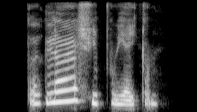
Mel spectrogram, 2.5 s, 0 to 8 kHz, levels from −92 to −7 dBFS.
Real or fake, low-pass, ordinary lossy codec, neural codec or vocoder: fake; 7.2 kHz; Opus, 64 kbps; codec, 44.1 kHz, 3.4 kbps, Pupu-Codec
